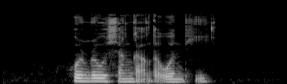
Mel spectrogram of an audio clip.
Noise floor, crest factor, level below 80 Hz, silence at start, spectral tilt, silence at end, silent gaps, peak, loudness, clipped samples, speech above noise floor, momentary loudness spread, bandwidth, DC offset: -69 dBFS; 20 dB; -60 dBFS; 0.75 s; -5.5 dB/octave; 0.8 s; none; -6 dBFS; -23 LUFS; under 0.1%; 47 dB; 14 LU; 11.5 kHz; under 0.1%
